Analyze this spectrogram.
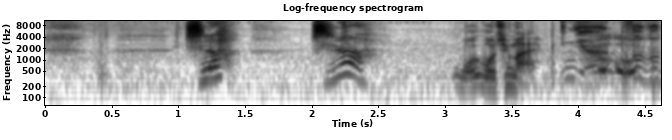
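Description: A young woman shouts excitedly nearby.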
